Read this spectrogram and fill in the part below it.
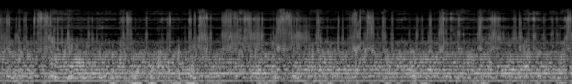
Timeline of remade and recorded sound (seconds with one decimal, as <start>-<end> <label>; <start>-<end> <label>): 0.0-5.7 remade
